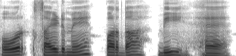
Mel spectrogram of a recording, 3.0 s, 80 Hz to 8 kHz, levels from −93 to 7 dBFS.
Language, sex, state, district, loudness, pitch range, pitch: Hindi, male, Uttar Pradesh, Saharanpur, -17 LUFS, 135-155 Hz, 145 Hz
